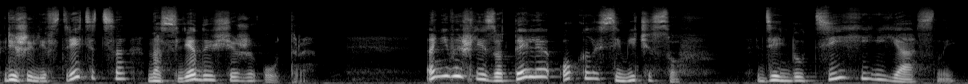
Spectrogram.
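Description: A woman's voice: mid-range voice, huge pitch swings, measured pace, a little mellow, slightly rough, heavily acted. A woman narrating an audio drama from a script, in a storytelling style.

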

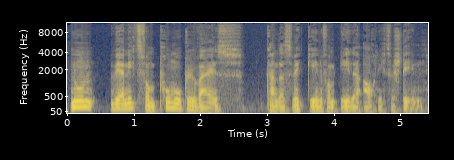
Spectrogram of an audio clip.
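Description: A man narrating a radio play as a knowing, genial storyteller who speaks confidingly to the listener in a husky voice. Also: very deep voice, sing-song, a little slow, a little mellow, no room sound, exaggerated voice.

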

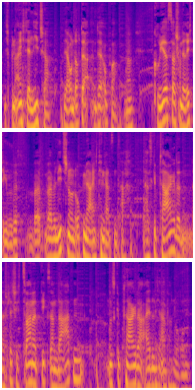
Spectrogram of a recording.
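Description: An actor playing a self-important hacker courier, speaking in a casual, insistent monologue full of jargon and tag questions. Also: male voice, medium pitch, fast, lightly acted. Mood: proud, casual. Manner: colloquial, insistent, tags phrases with "ja?" and "ne?". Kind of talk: casual interview-like monologue in radio play. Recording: music behind the voice.

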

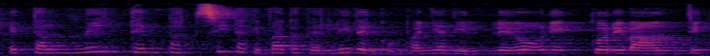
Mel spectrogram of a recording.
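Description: A woman's voice: on the high side, fairly quick, warm tone, lightly acted. A woman playing a scolding goddess mother who rebukes her mischievous child in comic stage radio theatre. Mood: scolding, exasperated. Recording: echoey hall with faint noise.

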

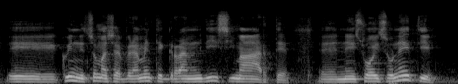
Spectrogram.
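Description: A man casually introducing songs as a guest musician, explaining things with hesitant pauses. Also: mid-range voice, a little mellow. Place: radio studio.

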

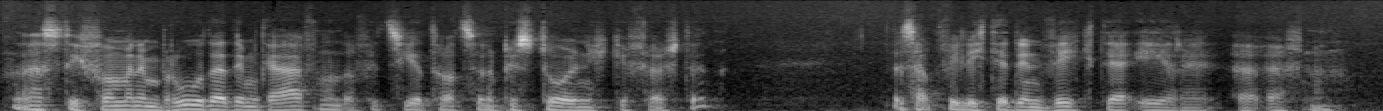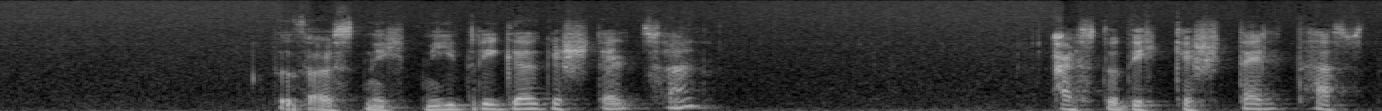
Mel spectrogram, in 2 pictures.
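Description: An actor playing a condescending aristocratic count in a 1950s German radio drama, with a gravelly, husky voice and a measured, lordly manner. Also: male voice, mid-range voice, a little mellow. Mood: lordly, magnanimous. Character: condescending aristocratic count, master over serfs.

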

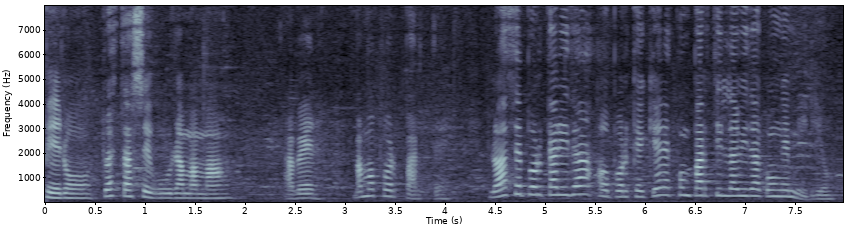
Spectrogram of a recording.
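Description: With a crowd clearly audible behind, a woman plays a grown daughter in a radio serial. She has a Spanish accent from Spain and a fairly high voice, and she speaks with protective, questioning care. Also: animated, moderate pace, lightly acted. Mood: worried. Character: caring, doubtful grown daughter who runs a bar.

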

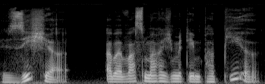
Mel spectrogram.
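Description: An actress playing a cunning, cool scheming wife in a radio crime comedy. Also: female voice, a bass voice, big pitch swings, moderate pace, darkish tone, no echo, heavily acted. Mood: smug, conspiring. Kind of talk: radio drama acting.

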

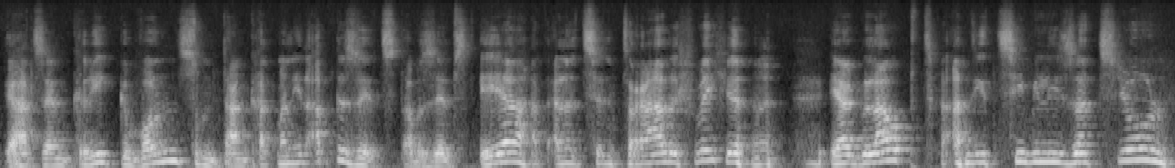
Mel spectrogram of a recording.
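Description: A man's voice: on the high side, lively intonation, unhurried. An actor playing a cynical, ruthless British man of power in a German radio play, with a sardonic, cutting way of talking. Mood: scornful irony. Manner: sardonic, cutting, coldly provocative.

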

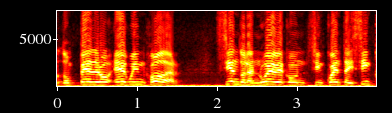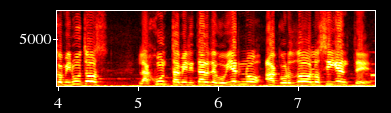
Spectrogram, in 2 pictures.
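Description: Radio drama: formal, severe military official, very bright high male voice, faint music. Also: exaggerated voice. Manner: formal, declamatory. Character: stern, formal military junta official reading decrees.

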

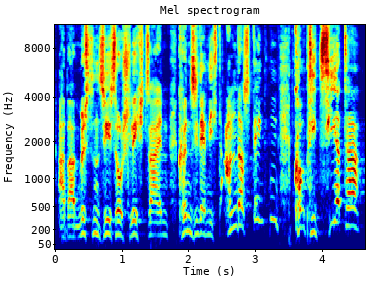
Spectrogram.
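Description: An actor playing a proud, bitter, erudite betrayed husband in a German radio crime drama, articulate and disdainful, with a husky voice. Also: male voice, a little high, big pitch swings, moderate pace, bright, forceful tone. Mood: indignant. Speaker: actor playing a murder suspect.

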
